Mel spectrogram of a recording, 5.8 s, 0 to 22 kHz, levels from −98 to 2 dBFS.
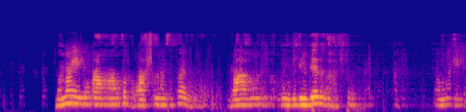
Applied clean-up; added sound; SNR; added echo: neural mask model DeepFilterNet 3.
